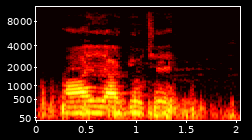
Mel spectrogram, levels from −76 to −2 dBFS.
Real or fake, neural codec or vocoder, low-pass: real; none; 10.8 kHz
